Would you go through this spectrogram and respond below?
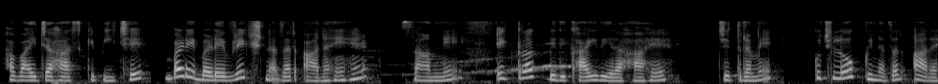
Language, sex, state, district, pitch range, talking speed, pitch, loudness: Hindi, female, Chhattisgarh, Bastar, 180-280 Hz, 180 wpm, 200 Hz, -29 LUFS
